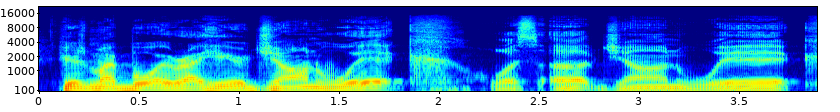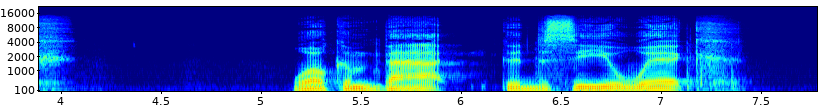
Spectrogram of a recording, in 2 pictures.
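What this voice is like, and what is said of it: Raspy voice. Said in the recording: “my voice is raspy, because I've been talking for hours and hours and hours”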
